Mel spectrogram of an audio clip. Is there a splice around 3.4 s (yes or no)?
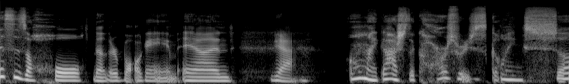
no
